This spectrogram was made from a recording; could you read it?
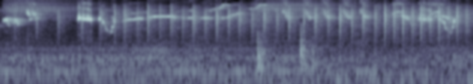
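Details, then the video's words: White-rumped shama singing as a lure for other birds: loud sweeping whistles and slurred rising and falling phrases mixed with rapid sharp clicking notes, continuous throughout. "PANCINGAN SUARA BURUNG KACER | KURANG EMOSI | SUARA KACER KONSLET!!!"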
